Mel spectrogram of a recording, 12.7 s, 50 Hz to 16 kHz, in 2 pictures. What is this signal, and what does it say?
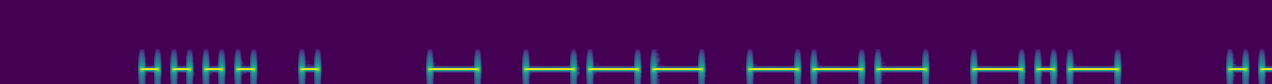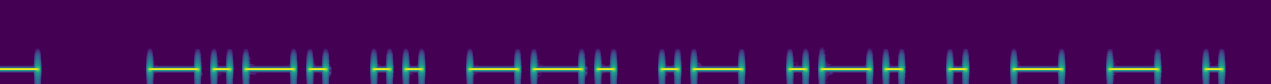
Morse code, heard as a keyed tone, about 15 wpm, 700 Hz. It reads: HE TOOK A CIGARETTE
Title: Sentences from Top 1000 Words 15wpm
